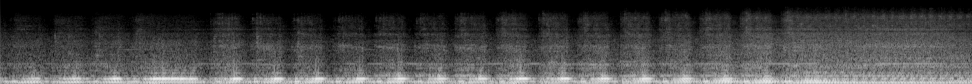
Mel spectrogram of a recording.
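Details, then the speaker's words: Buick not started in a long time, cold start: uneven loping pulses about two or three a second, clearing once the idle rises; a malfunction code was present and the owner plans to check fuel pressure. Cause unknown. "i haven't started the car in a long time and dude that thing was loping like it was a big block did you hear that geez"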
